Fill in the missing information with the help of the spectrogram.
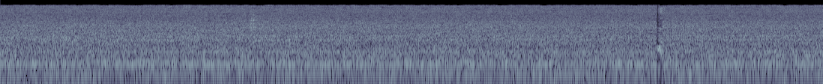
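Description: Steady machine hum over an even hiss, holding a few constant low pitches, with one faint click about four and a half seconds in.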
